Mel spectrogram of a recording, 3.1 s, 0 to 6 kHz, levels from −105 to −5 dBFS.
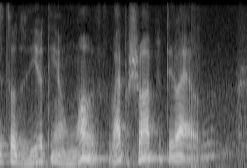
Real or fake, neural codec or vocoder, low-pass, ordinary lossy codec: real; none; 5.4 kHz; none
